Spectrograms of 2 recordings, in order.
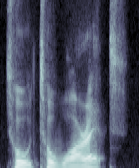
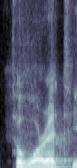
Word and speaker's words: Tawaret: It's like Timurat. – Tawaret. – Tawaret. Yeah, I looked it up.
